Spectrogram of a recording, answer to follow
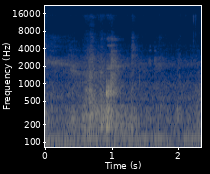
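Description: Soft, steady hiss of a lit gas stove burner heating a frying pan of oil, with a brief faint murmur about a second in.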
